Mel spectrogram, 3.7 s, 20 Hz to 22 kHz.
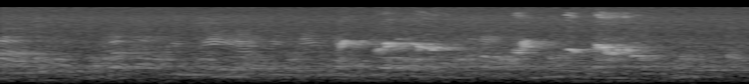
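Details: Red-whiskered bulbul at a trapping site on a day of shifting wind, 15 October 2017: a run of quick, rising and falling whistled notes in the second half, over low steady noise.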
